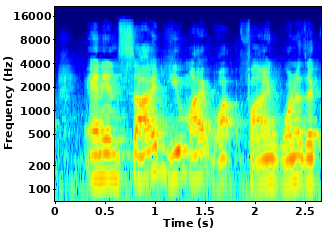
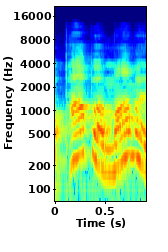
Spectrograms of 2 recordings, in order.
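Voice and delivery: louder, higher calling out; excited children's shout; 8 semitones higher, 7 dB louder than usual. Acted. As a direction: call the parents from the window. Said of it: "they shout".

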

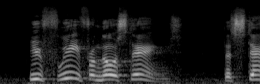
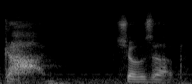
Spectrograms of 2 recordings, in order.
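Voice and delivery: ordinary talk

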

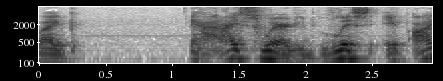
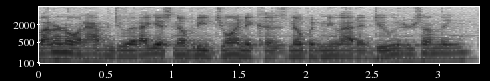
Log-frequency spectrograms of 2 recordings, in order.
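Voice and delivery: ordinary delivery

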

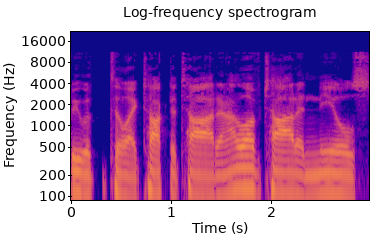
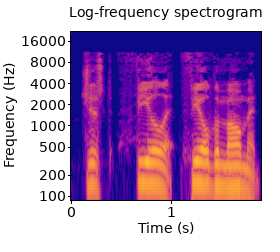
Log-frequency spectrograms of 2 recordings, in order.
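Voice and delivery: louder, insistent coaxing from an acted-out teacher; urging teacher; 2 semitones higher, 8 dB louder than usual. Acting out Keating urging Todd.

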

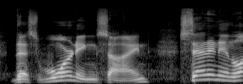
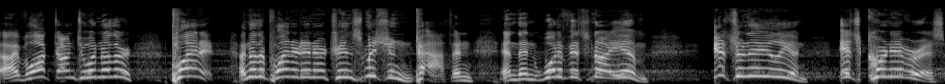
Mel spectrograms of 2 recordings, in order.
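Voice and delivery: high, urgent alarmed yelling, much higher; panicked technician yell; 13 semitones higher than usual. Retold or imitated. Technician warning riders of an alien, high panicked yell. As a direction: sound the alarm like a staged ride operator. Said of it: "one of the technicians yells".

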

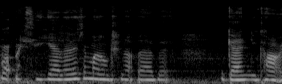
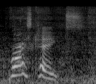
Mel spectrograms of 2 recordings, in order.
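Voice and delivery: excited; 8 semitones higher, 4 dB louder than usual. Real, not acted. Spotting item while shopping.

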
